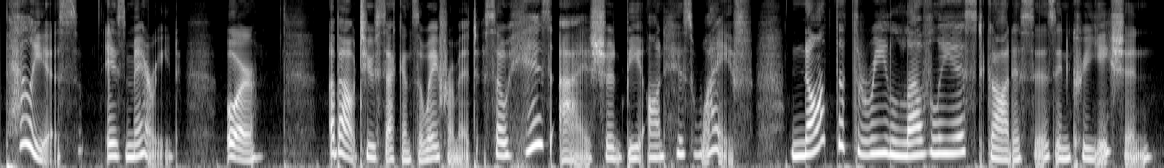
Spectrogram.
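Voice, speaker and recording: A woman's voice: on the high side, very animated, takes it slowly, no echo. A woman telling a scripted story in a casual, chatty way, with playful, wry asides as an ASMR roleplay storyteller. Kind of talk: casual, scripted myth retelling.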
